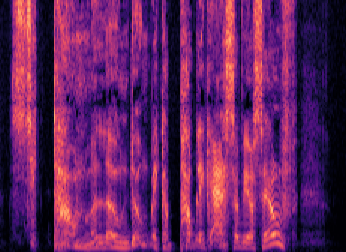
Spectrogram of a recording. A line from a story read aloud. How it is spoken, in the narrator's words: Tarp Henry, my companion, I heard him whispering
